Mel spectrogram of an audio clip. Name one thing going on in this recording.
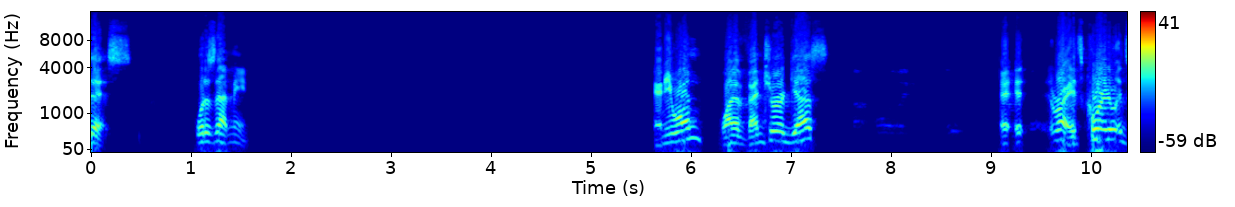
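A man speaks with animation through a microphone, in bursts with pauses.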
